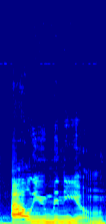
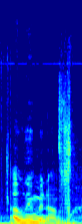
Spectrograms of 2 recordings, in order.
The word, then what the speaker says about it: aluminium: Another word pronounced very different between US and Australia is aluminium. Aluminium. Aluminum.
